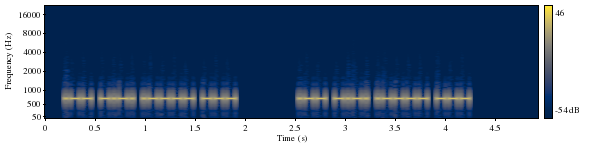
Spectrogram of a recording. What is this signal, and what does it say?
Morse code, heard as a keyed tone, about 37 wpm, 700 Hz. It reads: WC1O WC1O
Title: USA Call Signs - 4 Characters - Repeated 2x - 40wpm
